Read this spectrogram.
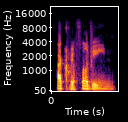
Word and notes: acriflavine: American English

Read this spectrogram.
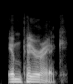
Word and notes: empiric: American English

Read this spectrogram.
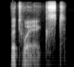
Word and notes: betwixt: British English

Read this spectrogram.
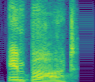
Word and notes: impart: Indian

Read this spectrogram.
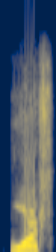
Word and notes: wharf: American English

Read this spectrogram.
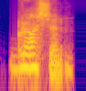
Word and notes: groschen: Indian

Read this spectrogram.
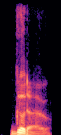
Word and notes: goodo: British English

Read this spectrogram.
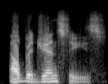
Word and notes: Albigenses: American English

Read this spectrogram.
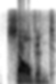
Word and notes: solvent: American English

